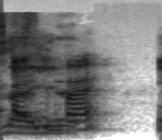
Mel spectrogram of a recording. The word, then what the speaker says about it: Edinburgh: Edinburgh, am I saying that right? – Yeah, Edinburgh.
